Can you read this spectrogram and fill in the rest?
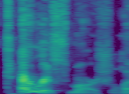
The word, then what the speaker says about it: Terrace Marshall: Terrence Marshall. Terrace? Oh, it's not even, there's no N in that name. It's Terrace Marshall.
